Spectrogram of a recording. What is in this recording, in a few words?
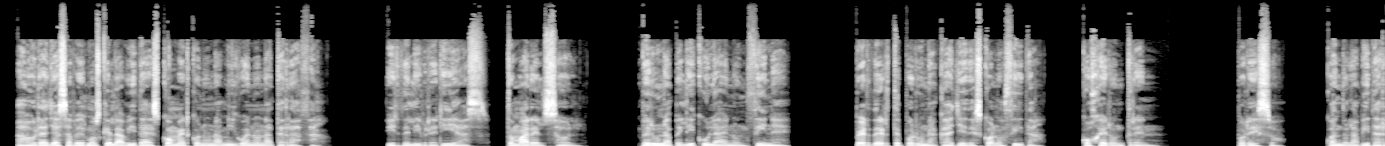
ES F Whispery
